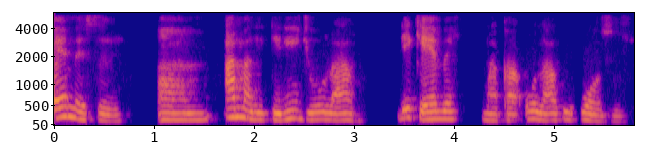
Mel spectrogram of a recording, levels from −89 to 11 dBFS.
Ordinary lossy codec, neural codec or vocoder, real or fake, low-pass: AAC, 32 kbps; codec, 24 kHz, 6 kbps, HILCodec; fake; 5.4 kHz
